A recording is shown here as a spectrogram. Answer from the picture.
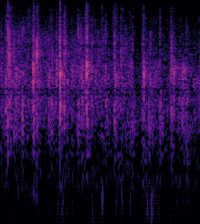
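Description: Audience applause, faint and thinning to scattered individual claps.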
